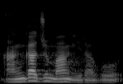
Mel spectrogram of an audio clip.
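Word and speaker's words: engagement: 이 참여를 프랑스 말로 읽으면 앙가주망이라고 읽습니다.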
